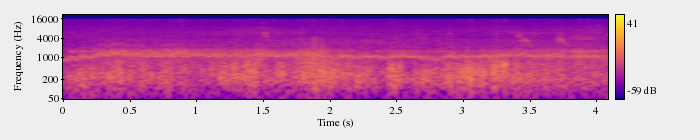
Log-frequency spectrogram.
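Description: Steady wind buffeting the microphone.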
